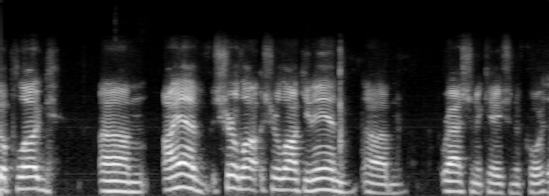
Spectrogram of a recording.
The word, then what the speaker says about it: ratiocination: I have Sherlockian rationication, of course. Is that the right pronunciation? I've never heard it pronounced, but to me, I call it ratiocination.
